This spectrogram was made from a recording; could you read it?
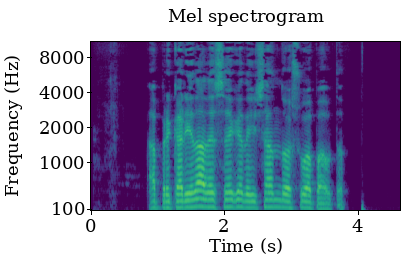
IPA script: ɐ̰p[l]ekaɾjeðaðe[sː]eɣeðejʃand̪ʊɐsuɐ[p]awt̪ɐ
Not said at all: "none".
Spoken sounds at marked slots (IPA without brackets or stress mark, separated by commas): ɾ, s, p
